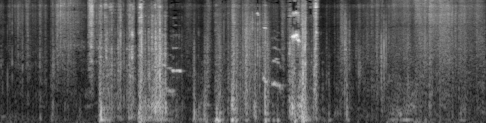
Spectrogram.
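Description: A plastic bin bumps and rattles as it is handled.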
